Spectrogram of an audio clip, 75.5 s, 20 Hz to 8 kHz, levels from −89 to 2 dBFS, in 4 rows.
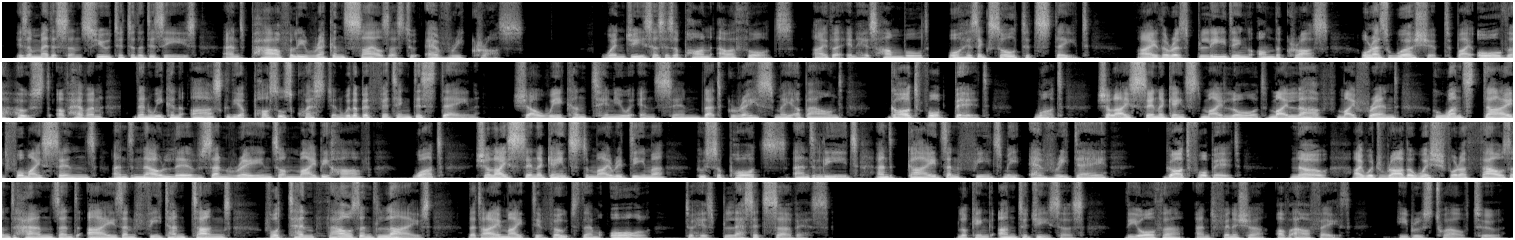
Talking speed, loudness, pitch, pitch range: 120 wpm, -20 LUFS, 135 Hz, 125-150 Hz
